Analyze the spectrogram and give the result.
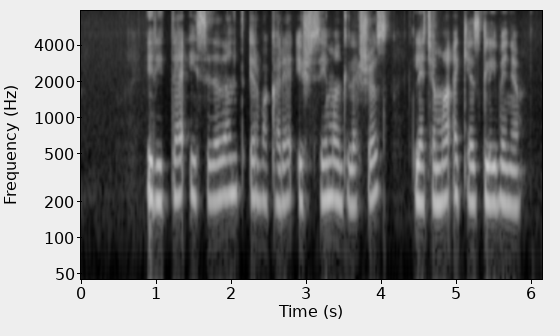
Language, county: Lithuanian, Alytus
